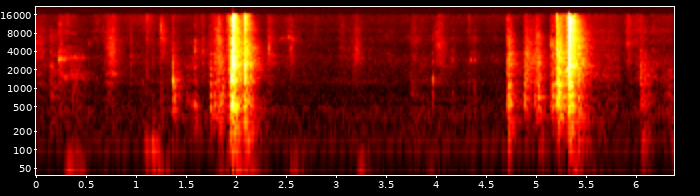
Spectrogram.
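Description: Small plastic toy bottles and cans being picked up and knocked together on a wooden tabletop: light scattered clicks, with a louder clatter about two seconds in and another, longer one about five seconds in.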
